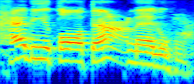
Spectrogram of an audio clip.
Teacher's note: لا عارفة يعني إيه النقل ؟ هتشيلي الهمزة وتاخدي الفتحة اللي على الهمزة تحطيها على التاء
